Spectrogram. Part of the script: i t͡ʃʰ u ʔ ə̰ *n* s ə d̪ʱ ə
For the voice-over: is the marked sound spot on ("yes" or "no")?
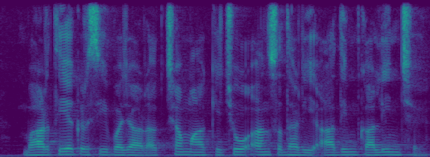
yes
